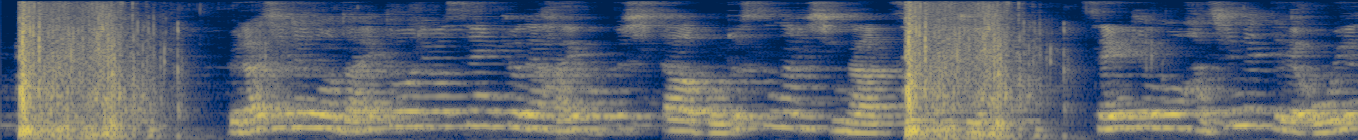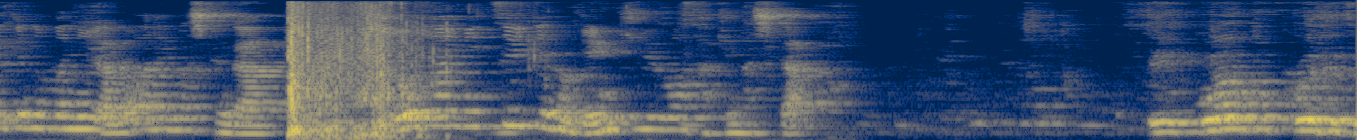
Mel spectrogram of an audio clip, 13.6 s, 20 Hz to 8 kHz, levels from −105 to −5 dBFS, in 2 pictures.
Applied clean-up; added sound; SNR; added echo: classical method WPE with log-MMSE.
